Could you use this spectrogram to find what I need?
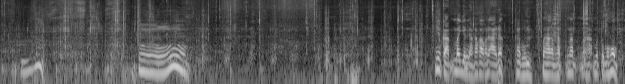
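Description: Men crunch on raw vegetables while eating.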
